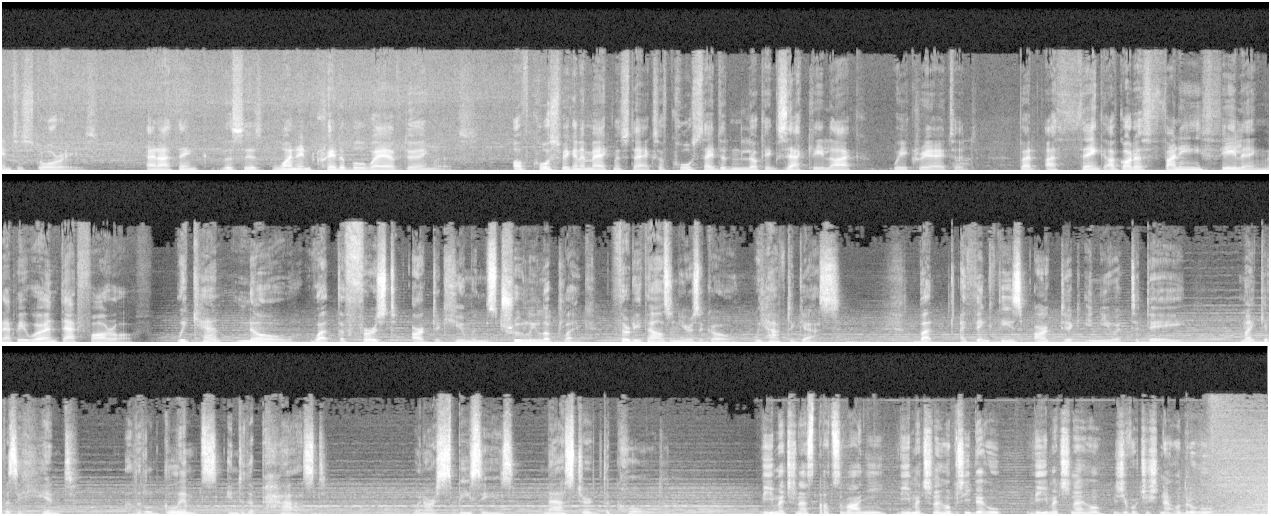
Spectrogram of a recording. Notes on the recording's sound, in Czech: Rozhovor s oběma jsme natočili na festivalu AFO v Olomouci.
